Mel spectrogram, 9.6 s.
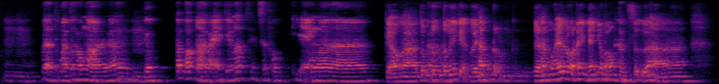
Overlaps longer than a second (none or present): none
